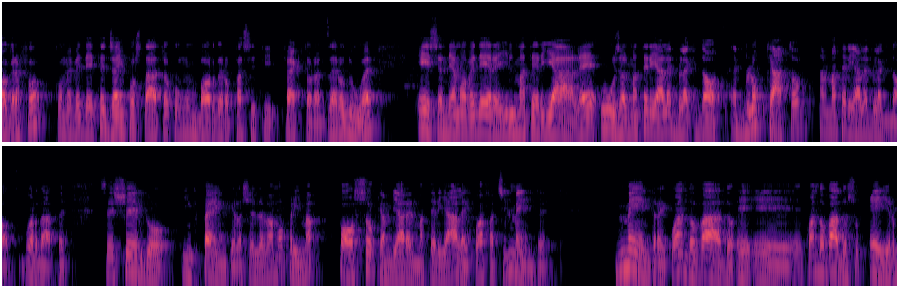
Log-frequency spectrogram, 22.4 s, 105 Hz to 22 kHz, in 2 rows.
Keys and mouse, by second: 6.3 click, 11.7 click, 15.4 click, 16.2 click, 19.7 click.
